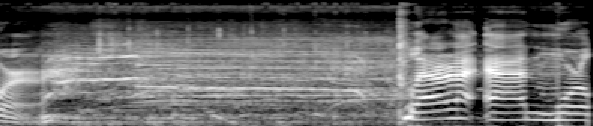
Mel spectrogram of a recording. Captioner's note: audience cheering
